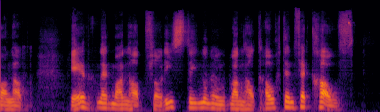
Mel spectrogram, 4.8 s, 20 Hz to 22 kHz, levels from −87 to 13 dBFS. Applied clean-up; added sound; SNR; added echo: neural mask model DeepFilterNet 3.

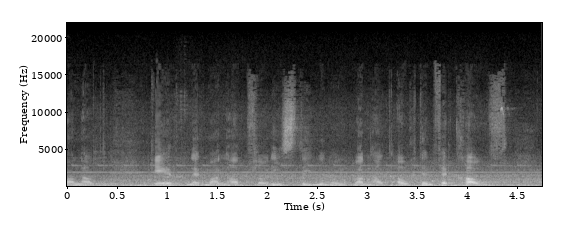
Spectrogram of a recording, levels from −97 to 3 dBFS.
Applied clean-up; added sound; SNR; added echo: none; Motor vehicle (road); 3 dB; none.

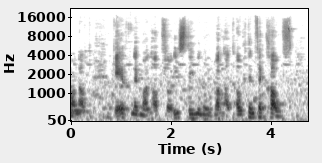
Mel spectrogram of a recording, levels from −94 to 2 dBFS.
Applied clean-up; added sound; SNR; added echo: classical method Wiener filter.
